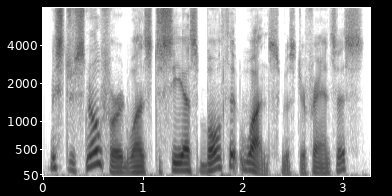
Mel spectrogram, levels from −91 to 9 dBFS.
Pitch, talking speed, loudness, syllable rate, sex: 120 Hz, 200 wpm, -18 LUFS, 4.3 syllables/s, male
